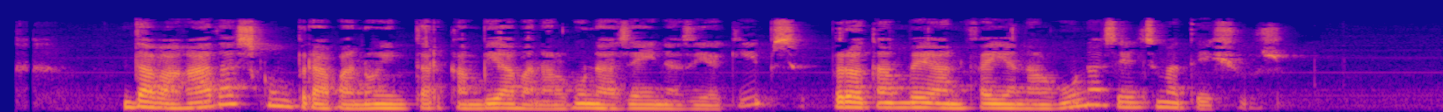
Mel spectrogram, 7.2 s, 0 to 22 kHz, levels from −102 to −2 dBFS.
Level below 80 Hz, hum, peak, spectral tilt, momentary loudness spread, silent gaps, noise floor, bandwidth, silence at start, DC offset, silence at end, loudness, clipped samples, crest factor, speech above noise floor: -76 dBFS; none; -8 dBFS; -4.5 dB/octave; 9 LU; none; -65 dBFS; 11.5 kHz; 0.1 s; under 0.1%; 0.8 s; -28 LUFS; under 0.1%; 20 dB; 37 dB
